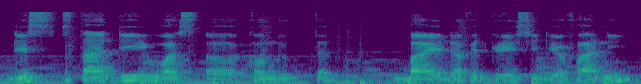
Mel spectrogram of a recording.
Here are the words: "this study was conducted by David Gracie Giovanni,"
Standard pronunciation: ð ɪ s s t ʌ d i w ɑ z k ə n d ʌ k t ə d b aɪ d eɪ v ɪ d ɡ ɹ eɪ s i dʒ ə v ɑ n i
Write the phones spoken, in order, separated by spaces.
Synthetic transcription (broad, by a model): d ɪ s s t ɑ d i w ɑ s k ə n d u k t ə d b aɪ d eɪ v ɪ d ɡ ɹ eɪ s i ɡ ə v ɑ n i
